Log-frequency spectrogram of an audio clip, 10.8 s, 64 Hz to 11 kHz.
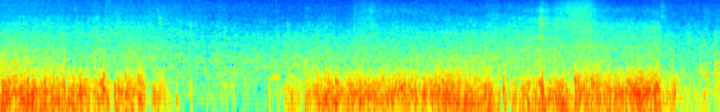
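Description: Wind buffeting the microphone over the rush of water along the hull of a Volvo Ocean 65 racing yacht under sail. The gusts ease for about two seconds a couple of seconds in, then pick up again.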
